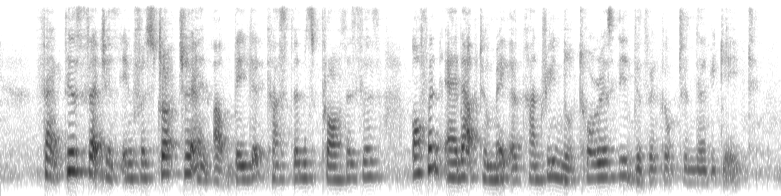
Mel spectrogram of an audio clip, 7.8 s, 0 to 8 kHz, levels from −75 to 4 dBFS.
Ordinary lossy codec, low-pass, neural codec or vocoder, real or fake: none; 7.2 kHz; codec, 24 kHz, 3 kbps, HILCodec; fake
